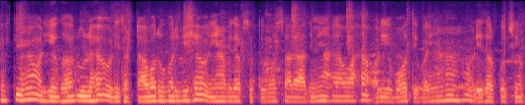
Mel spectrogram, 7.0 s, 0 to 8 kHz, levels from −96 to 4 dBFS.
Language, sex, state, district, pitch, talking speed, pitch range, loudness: Hindi, male, Bihar, Saharsa, 125 Hz, 300 wpm, 120-135 Hz, -18 LUFS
